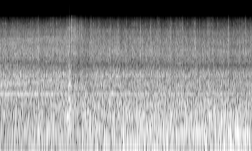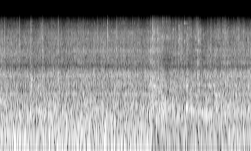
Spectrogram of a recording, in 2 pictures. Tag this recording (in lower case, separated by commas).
truck, vehicle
